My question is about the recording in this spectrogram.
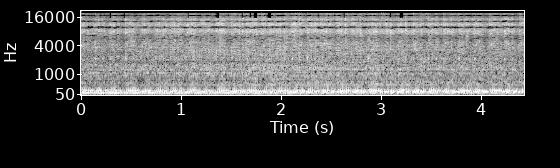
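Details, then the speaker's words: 1969 Mini Cooper S 1275 with Pertronix ignition, cold after sitting a couple months, warming on choke: steady, slightly raised idle with a low even drone, revs still coming down, probably set a little high; normal fast idle on choke. "all right now what do we got we got still coming down a bit probably set a little high before I was reading the 3000 RPM definitely a big difference"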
